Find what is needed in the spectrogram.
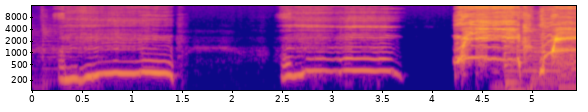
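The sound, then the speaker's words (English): A voice imitates a cow's moo with two drawn-out, low, steady moos separated by a pause, then a rougher, higher-pitched attempt whose pitch wavers and rises at the end. “Try making a cow sound.”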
